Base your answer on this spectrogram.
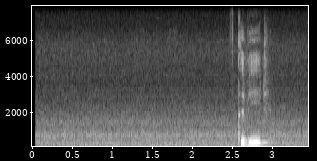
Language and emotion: Russian, neutral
